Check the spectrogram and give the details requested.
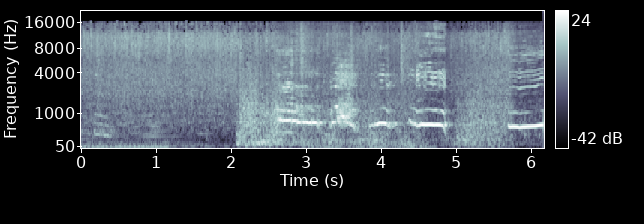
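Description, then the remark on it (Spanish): Deep thunder rumbles in a hailstorm beneath steady pouring rain, swelling into a louder crash partway through, while a high, wavering tone drifts over the storm. “¡Y estos truenos tan aterradores!”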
